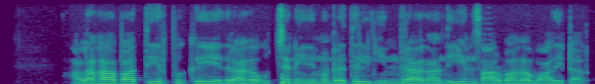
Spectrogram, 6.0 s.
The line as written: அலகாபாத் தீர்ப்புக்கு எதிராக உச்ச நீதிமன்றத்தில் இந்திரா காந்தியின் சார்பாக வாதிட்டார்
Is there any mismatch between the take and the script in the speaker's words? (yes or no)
no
